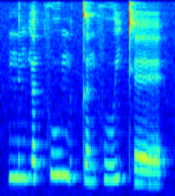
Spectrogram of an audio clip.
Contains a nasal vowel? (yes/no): no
